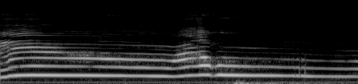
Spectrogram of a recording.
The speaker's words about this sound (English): Oh no, the girls heard a howling noise.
